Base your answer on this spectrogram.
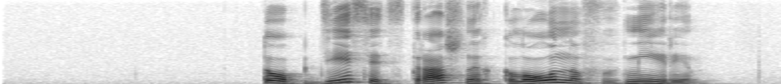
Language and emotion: Russian, positive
